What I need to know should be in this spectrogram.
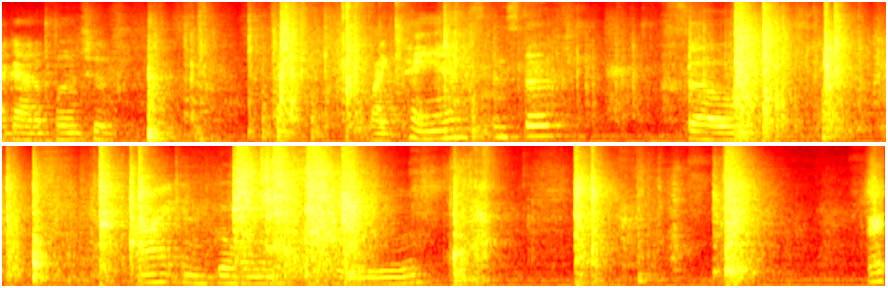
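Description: Foil trays crinkle and clatter as they are handled.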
